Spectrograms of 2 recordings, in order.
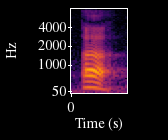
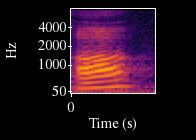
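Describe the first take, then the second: First: The vowel is kept short. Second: The vowel is held long. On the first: The speaker calls it right. "This is only for one second" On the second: The speaker calls it wrong. "If I say a, it will be wrong"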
